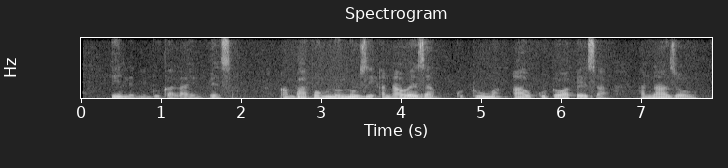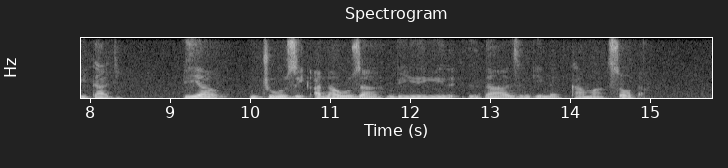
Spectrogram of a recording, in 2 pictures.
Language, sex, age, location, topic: Swahili, male, 18-24, Nakuru, finance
